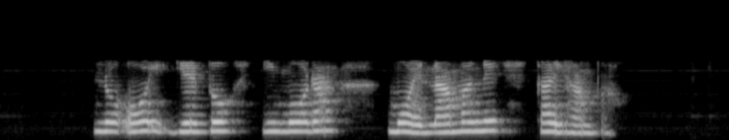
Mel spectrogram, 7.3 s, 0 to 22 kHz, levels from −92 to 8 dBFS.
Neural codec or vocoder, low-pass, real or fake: vocoder, 22.05 kHz, 80 mel bands, HiFi-GAN; 3.6 kHz; fake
